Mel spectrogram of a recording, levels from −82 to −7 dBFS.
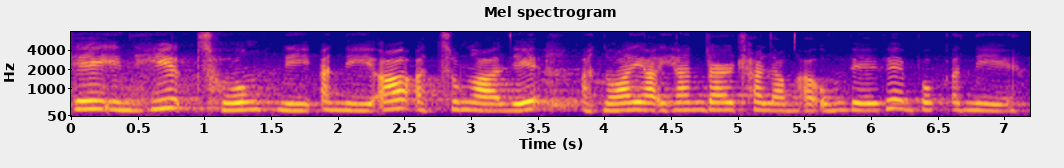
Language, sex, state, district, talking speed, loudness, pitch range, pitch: Mizo, female, Mizoram, Aizawl, 165 wpm, -18 LUFS, 240-270 Hz, 255 Hz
